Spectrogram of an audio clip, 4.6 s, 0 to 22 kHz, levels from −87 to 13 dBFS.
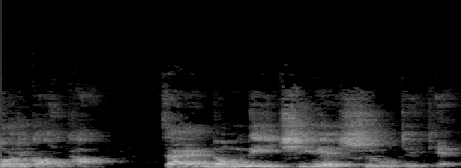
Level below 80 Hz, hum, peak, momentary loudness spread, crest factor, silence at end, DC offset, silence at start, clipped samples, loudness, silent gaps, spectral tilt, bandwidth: -70 dBFS; none; -8 dBFS; 14 LU; 12 dB; 0 s; under 0.1%; 0 s; under 0.1%; -19 LUFS; none; -5 dB/octave; 11 kHz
